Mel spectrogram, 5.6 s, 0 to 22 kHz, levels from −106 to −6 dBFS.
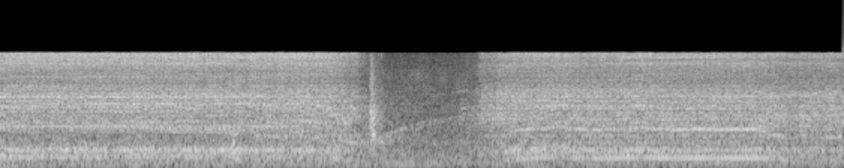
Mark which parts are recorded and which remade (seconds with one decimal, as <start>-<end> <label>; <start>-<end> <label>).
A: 0.0-1.3 remade; 1.3-2.0 recorded; 2.0-3.7 remade; 3.7-5.6 recorded

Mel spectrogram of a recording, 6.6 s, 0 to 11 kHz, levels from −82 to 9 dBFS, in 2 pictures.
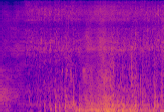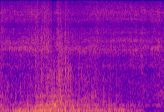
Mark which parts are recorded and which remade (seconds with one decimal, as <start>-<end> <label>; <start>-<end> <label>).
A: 0.0-0.5 remade; 0.5-1.6 recorded; 1.6-2.2 remade; 2.2-6.6 recorded

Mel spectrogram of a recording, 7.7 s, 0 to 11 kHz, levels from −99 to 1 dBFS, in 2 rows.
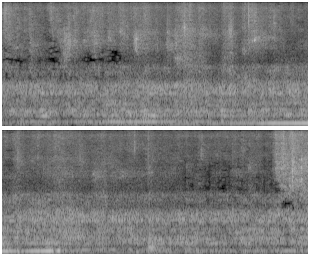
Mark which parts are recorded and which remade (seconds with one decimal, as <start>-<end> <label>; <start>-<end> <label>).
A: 0.0-1.5 recorded; 1.5-6.1 remade; 6.1-7.7 recorded

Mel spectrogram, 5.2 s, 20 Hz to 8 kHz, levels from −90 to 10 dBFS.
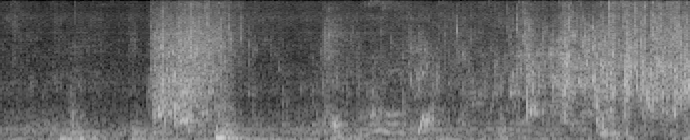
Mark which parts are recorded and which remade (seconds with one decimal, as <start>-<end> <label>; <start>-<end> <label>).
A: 0.0-3.6 recorded; 3.6-4.5 remade; 4.5-5.2 recorded

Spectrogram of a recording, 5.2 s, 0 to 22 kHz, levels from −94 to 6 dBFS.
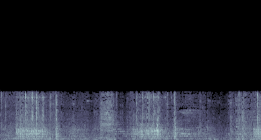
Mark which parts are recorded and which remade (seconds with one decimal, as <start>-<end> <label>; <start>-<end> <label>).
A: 0.0-5.2 recorded

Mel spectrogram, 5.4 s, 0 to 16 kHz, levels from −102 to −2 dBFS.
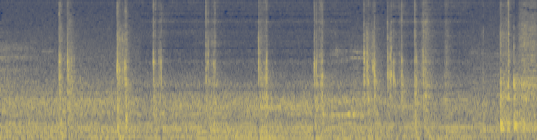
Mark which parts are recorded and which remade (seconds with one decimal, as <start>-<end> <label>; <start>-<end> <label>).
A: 0.0-1.4 recorded; 1.4-3.5 remade; 3.5-3.9 recorded; 3.9-4.7 remade; 4.7-5.4 recorded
